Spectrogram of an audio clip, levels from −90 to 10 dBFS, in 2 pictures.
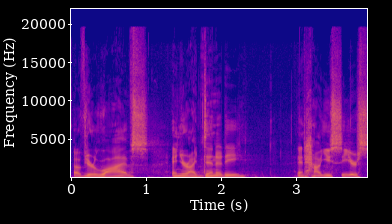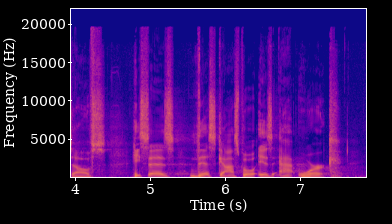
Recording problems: squashed, flat; heavily

